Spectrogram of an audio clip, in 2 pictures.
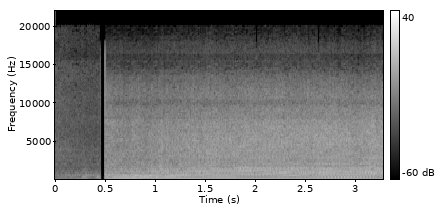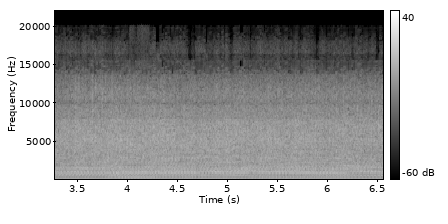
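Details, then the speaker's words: Rebuilt 1968 426 Hemi V8 on dyno, hydraulic roller cam, two Holley carburetors, pull to 5,000 rpm: 510 lb-ft at 4,300 rpm, 466 hp at 5,000 and climbing, oil pressure good; fires up then deep even roar, no knock; normal full load. "okay here we go oh wow we've got some good torque numbers we got 500 4300 RPMs we got 510 foot PBS of torque and a horsepower at 5,000 and it's at 466 it's still climbing"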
